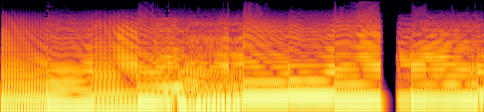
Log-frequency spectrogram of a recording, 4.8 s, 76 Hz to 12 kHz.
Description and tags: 20140316 attackloop 120BPM 4 4 Analog 1 Kit ConstructionKit BassAmpedWeirdDelay3
This loop is an element form the mixdown sample proposals 20140316_attackloop_120BPM_4/4_Analog_1_Kit_ConstructionKit_mixdown1 and 20140316_attackloop_120BPM_4/4_Analog_1_Kit_ConstructionKit_mixdown2. It is the bass loop which was created with the Waldorf Attack VST Drum Synth. The kit used was Analog 1 Kit and the loop was created using Cubase 7.5. Various processing tools were used to create some variations as walle as mastering using iZotope Ozone 5.
rhythmic, ConstructionKit, bass, 120BPM, electronic, loop, electro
